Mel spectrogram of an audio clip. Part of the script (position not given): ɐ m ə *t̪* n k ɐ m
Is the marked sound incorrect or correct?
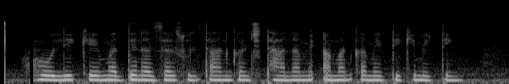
incorrect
